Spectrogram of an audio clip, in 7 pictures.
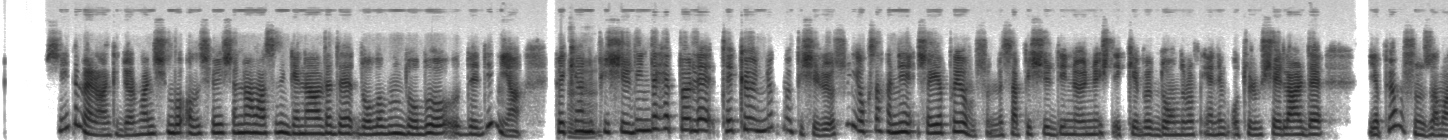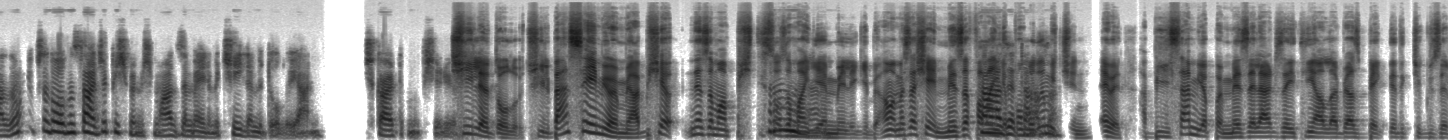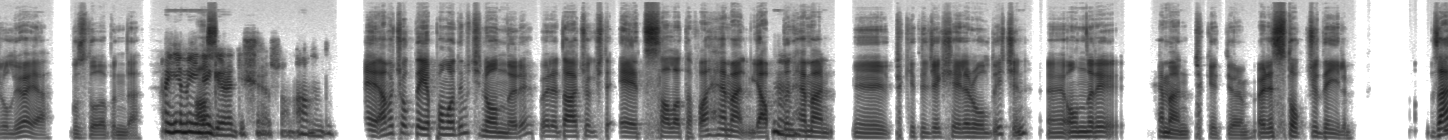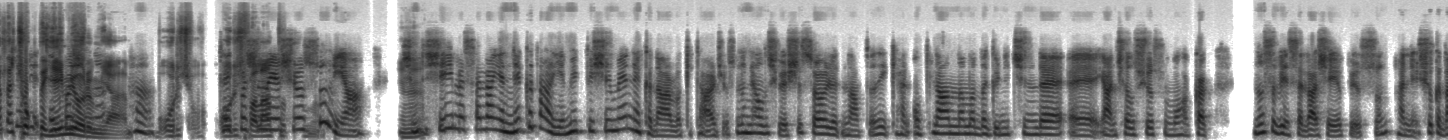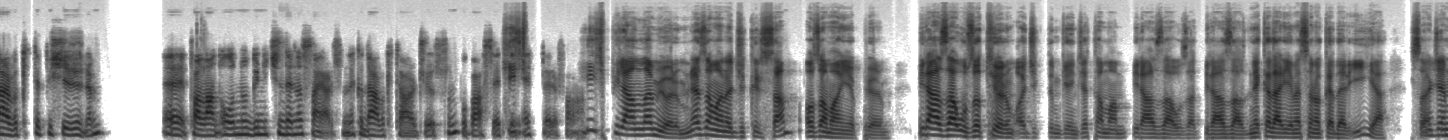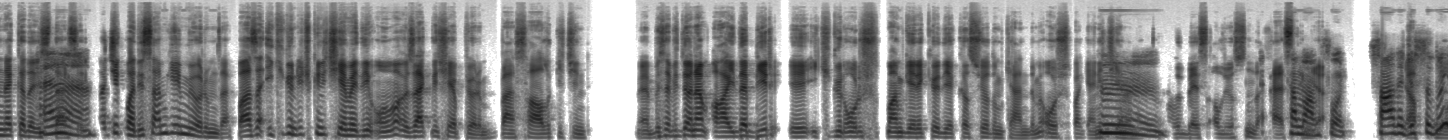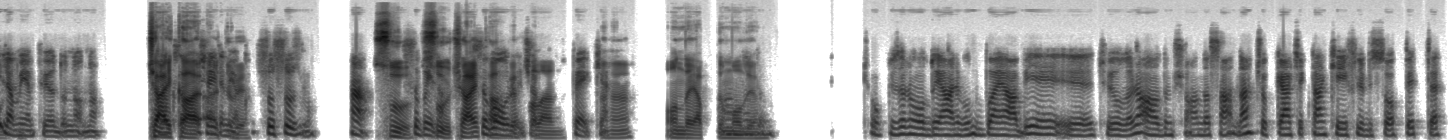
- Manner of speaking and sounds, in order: tapping; other background noise; unintelligible speech; in English: "fasting"; unintelligible speech
- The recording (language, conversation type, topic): Turkish, podcast, Yemek planlarını nasıl yapıyorsun, pratik bir yöntemin var mı?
